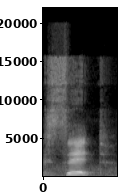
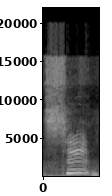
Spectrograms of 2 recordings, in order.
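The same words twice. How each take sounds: First: It sounds like a firm, commanding order. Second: It sounds like a soft, asking request. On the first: The dog understands it must obey. The speaker calls it right. "it does need to be tone of voice" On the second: The dog does not take it as a command. The speaker calls it wrong. "if you're asking for them to do something"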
